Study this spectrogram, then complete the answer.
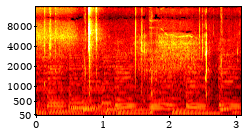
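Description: Several sharp keystrokes on a computer keyboard as a number is typed, sparse and fairly close, over a steady humming tonal background.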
